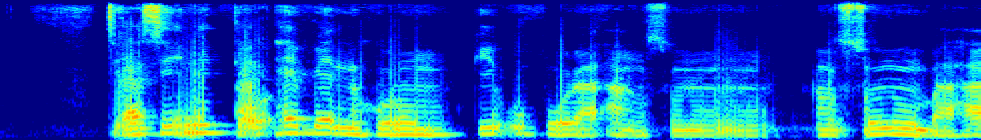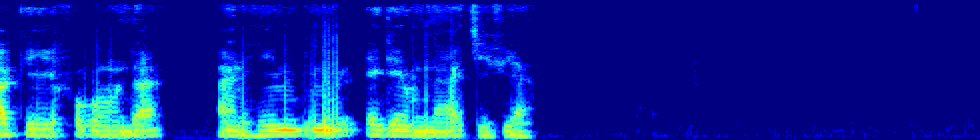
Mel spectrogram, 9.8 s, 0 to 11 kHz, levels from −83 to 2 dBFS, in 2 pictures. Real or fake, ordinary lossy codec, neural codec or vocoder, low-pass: real; Opus, 32 kbps; none; 9.9 kHz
